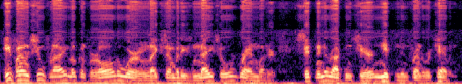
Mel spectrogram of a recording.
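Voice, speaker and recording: A man giving scripted, measured narration for a radio western. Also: medium pitch, dark tone, low-quality recording. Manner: measured storytelling delivery.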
